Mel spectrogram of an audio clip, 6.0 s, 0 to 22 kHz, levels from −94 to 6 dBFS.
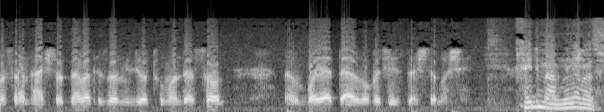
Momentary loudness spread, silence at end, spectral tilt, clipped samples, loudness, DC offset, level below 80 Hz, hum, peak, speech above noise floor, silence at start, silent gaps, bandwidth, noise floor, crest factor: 15 LU; 0 s; -6 dB/octave; 0.3%; -10 LUFS; under 0.1%; -40 dBFS; none; 0 dBFS; 22 dB; 0 s; none; 11.5 kHz; -31 dBFS; 10 dB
